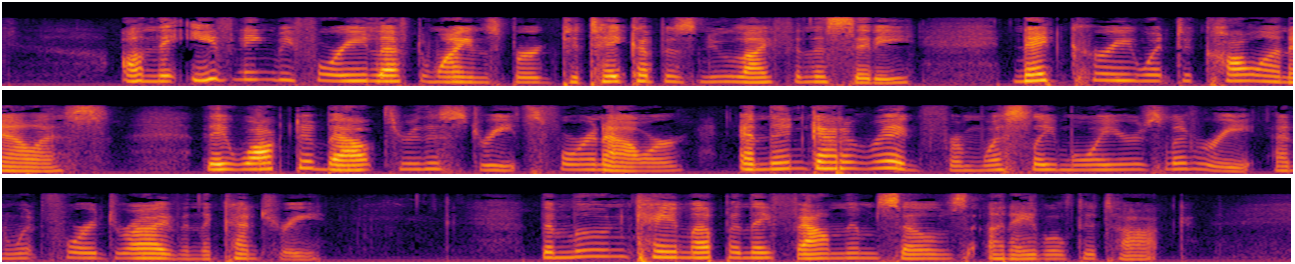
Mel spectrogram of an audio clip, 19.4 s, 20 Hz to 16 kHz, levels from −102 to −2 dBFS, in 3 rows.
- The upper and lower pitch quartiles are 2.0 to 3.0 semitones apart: No, average, 4.5 semitones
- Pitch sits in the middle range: No, high, 220 Hz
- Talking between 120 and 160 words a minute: No, average, 185 wpm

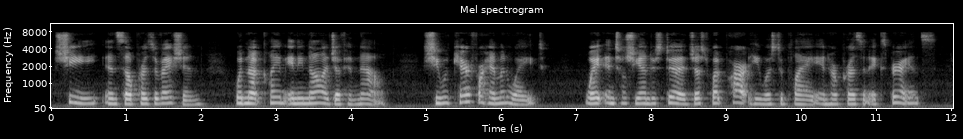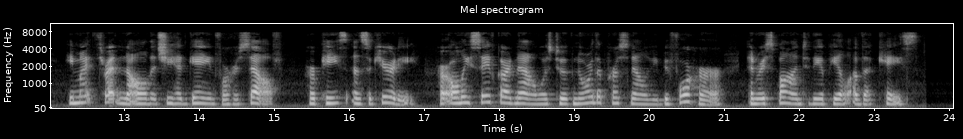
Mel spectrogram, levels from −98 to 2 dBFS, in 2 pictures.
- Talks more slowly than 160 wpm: No, average, 165 wpm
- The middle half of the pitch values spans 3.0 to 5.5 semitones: No, narrow, 2.5 semitones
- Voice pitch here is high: Yes, high, 200 Hz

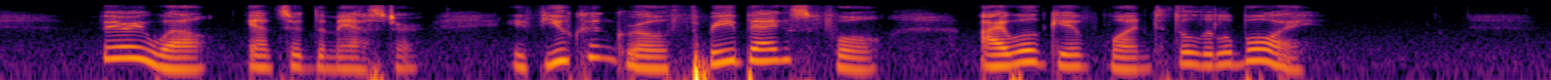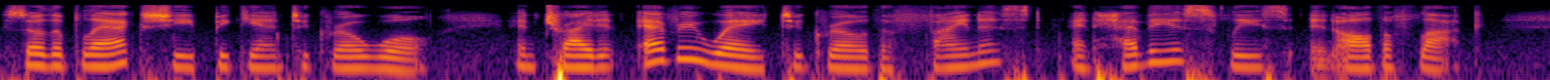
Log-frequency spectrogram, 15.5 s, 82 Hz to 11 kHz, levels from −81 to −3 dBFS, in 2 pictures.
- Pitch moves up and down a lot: No, average, 4.7 semitones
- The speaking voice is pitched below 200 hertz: Yes, medium, 185 Hz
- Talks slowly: No, average, 170 wpm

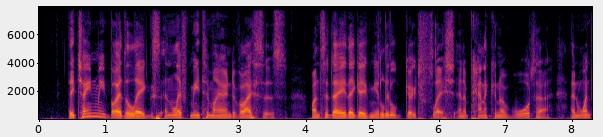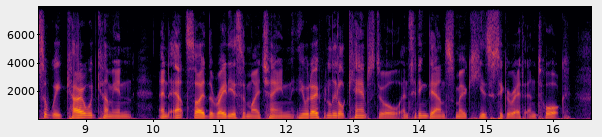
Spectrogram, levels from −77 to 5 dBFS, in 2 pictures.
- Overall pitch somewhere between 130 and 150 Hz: No, low, 120 Hz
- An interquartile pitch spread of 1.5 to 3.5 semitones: No, average, 4.4 semitones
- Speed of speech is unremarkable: No, fast, 210 wpm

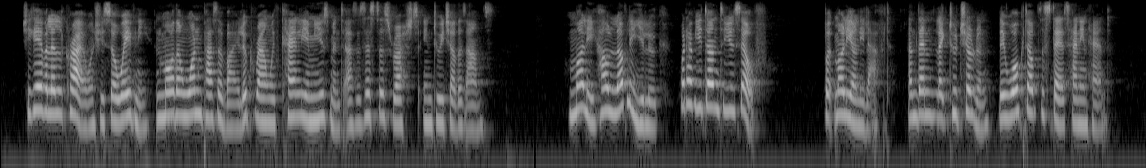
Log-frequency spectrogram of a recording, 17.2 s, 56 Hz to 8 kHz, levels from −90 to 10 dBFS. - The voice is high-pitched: Yes, high, 245 Hz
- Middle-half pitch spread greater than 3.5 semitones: Yes, average, 4.4 semitones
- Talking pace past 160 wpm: Yes, average, 200 wpm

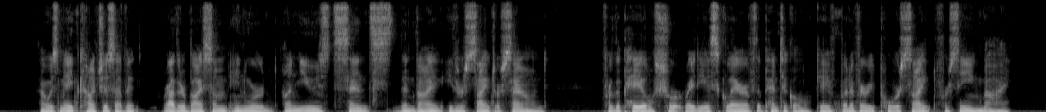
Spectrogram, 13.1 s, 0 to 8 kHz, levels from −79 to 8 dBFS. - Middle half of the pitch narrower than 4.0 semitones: Yes, narrow, 2.6 semitones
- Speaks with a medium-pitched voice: No, very low, 80 Hz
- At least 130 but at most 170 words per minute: Yes, average, 165 wpm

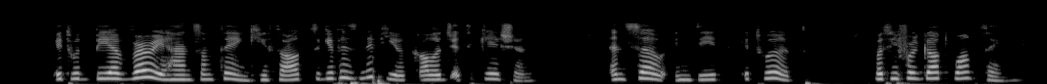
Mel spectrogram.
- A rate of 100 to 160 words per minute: Yes, average, 150 wpm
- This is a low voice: No, high, 240 Hz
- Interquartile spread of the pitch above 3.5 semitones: Yes, average, 4.1 semitones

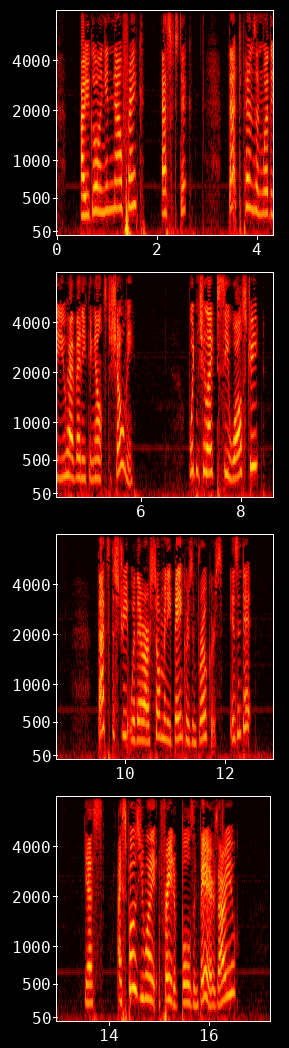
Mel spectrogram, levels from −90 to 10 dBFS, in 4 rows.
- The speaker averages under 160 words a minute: No, average, 175 wpm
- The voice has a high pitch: Yes, very high, 295 Hz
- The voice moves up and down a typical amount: Yes, average, 4.9 semitones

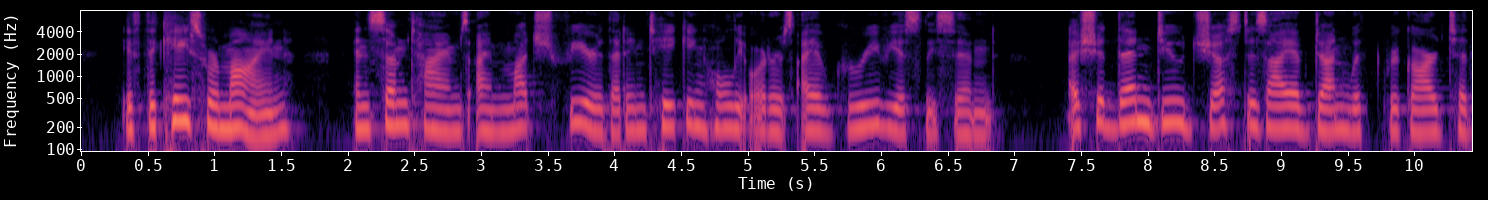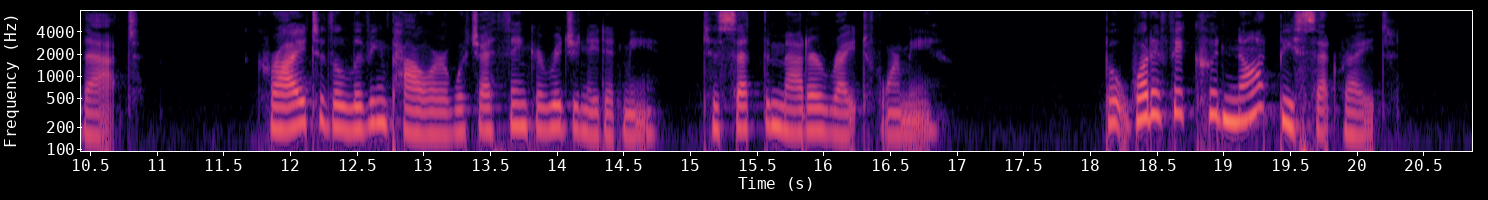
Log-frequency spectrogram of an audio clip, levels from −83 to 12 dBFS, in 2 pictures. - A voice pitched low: No, high, 190 Hz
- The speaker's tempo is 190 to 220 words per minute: No, average, 165 wpm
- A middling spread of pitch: Yes, average, 3.0 semitones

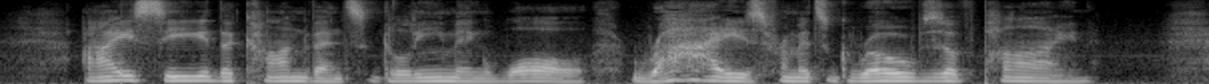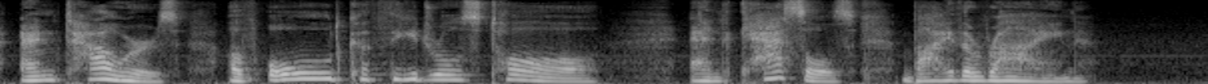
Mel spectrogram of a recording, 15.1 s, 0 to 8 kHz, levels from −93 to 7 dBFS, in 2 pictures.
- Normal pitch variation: Yes, average, 4.4 semitones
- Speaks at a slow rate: Yes, slow, 90 wpm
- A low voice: Yes, low, 130 Hz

